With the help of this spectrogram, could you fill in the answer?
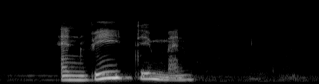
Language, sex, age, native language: Icelandic, female, 10, Icelandic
